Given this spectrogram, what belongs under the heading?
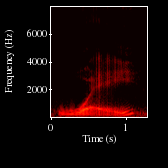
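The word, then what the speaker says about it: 鬼: for go student Chinese it's a little tricky because we're gonna go down then we're gonna go up again it's like we're in that elevator alright and that you you're gonna say like it's a w okay it's like a walk sound alright so it's gonna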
